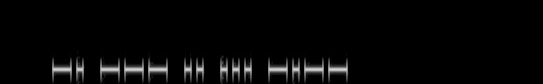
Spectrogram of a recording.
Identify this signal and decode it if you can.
Morse code, heard as a keyed tone, about 20 wpm, 700 Hz. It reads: NOISY
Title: 5 Letter Words - First 3 Letters Given - 20wpm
